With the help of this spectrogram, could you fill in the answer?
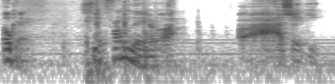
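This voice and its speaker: A young man explaining in a casual, halting way, thinking aloud and often repeating and checking himself. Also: on the high side, expressive, background noise. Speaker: creator teaching a creative method.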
